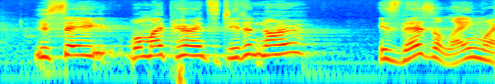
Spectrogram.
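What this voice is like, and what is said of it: Usual voice. Nothing is said of it.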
